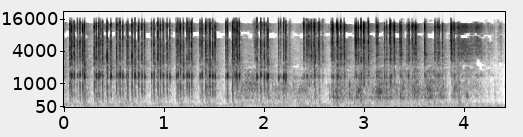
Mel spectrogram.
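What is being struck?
Cardboard composite tube with plastic lid.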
